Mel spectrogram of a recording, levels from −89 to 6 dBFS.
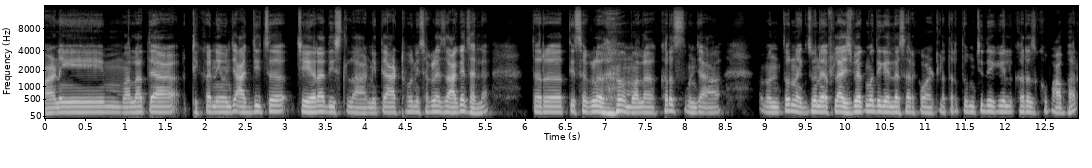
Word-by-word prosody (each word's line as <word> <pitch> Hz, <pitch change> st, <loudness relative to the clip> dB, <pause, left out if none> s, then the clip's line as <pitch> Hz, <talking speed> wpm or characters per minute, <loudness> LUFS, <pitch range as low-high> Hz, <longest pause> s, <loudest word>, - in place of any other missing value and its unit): आणि 135 Hz, +2 st, +2 dB
मला 135 Hz, 0 st, -1 dB
त्या 140 Hz, -1 st, +3 dB, 0.4 s
ठिकाणी 140 Hz, +2 st, -1 dB
म्हणजे 140 Hz, 0 st, 0 dB
आजीचा 140 Hz, +3 st, +1 dB, 0.3 s
चेहरा 145 Hz, 0 st, +4 dB
दिसला 135 Hz, 0 st, -2 dB
आणि 125 Hz, 0 st, -3 dB
त्या 135 Hz, -1 st, +1 dB
आठवणी 140 Hz, +2 st, -2 dB
सगळ्या 145 Hz, +2 st, -1 dB
जाग्या 140 Hz, +3 st, +3 dB
झाल्या. 130 Hz, -1 st, -2 dB, 0.6 s
तर 140 Hz, 0 st, 0 dB, 0.3 s
ते -, -, -1 dB
सगळं 145 Hz, 0 st, +3 dB
मला 130 Hz, 0 st, +1 dB
खरंच 165 Hz, +1 st, -1 dB
म्हणजे 135 Hz, -2 st, -3 dB, 0.8 s
म्हणतो 135 Hz, +4 st, 0 dB
ना, 155 Hz, -3 st, +1 dB
एक 130 Hz, -, -2 dB
अ, -, -, -10 dB
जुन्या 145 Hz, -2 st, +4 dB
फ्लॅशबॅक 145 Hz, +1 st, +3 dB
मध्ये 155 Hz, -1 st, +2 dB
गेल्यासारखं 140 Hz, -1 st, 0 dB
वाटलं. 130 Hz, +1 st, -5 dB
तर 140 Hz, -, -6 dB
तुमचे 145 Hz, +1 st, -3 dB
देखील 150 Hz, -1 st, -1 dB
खरंच 140 Hz, -3 st, -2 dB
खूप 140 Hz, -, -10 dB
आभार 130 Hz, +3 st, -2 dB
140 Hz, 165 wpm, -23 LUFS, 135-145 Hz, 0.8 s, चेहरा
